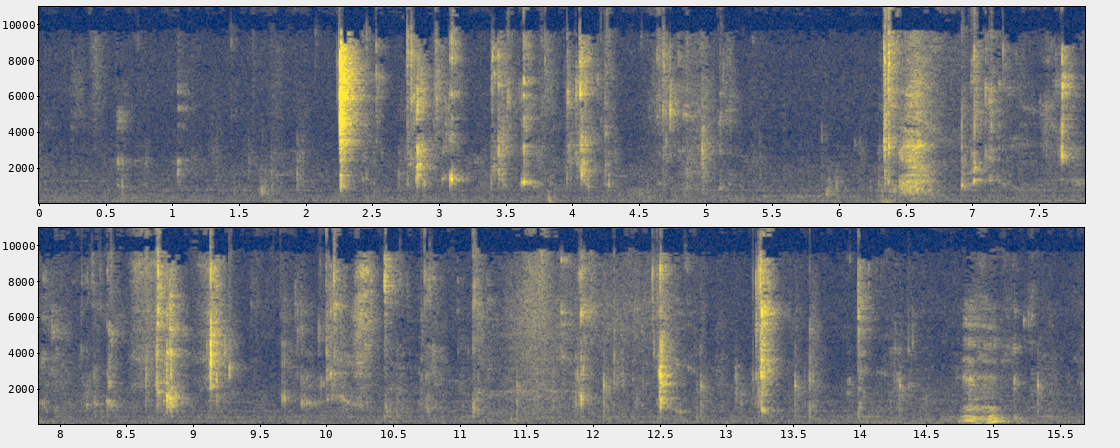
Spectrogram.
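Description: Close-miked chewing of sirloin steak and mashed potato, with many short wet clicks and smacks of the mouth, and a brief hum near the end.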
